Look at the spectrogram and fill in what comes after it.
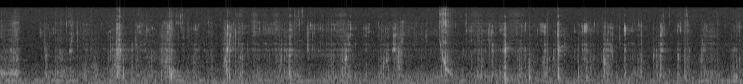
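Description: Close-miked mouth sounds of someone chewing a mouthful of fried chicken hearts and potato: irregular wet clicks and smacks, with a louder one about four and a half seconds in.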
